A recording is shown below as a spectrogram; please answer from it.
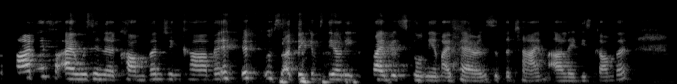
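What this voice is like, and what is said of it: Welsh accent. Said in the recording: “a lovely Welsh accent still”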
